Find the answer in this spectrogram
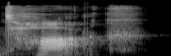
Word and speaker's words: talk: Walk and talk. Very commonly, those L's are pronounced, but we really want to keep them silent.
